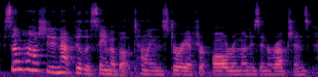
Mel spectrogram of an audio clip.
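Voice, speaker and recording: A woman's voice: fairly low pitch, very animated, quick pace, fairly bright tone, slight background noise. Woman reading a storybook aloud. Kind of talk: expressive storybook narration.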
